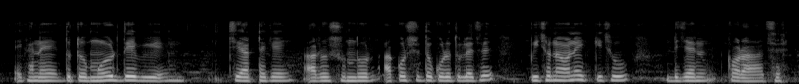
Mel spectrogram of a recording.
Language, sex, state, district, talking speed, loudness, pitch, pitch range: Bengali, female, West Bengal, Paschim Medinipur, 135 wpm, -27 LUFS, 175 Hz, 170-190 Hz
